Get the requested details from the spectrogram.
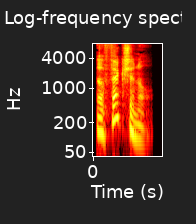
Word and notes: affectional: English; British English

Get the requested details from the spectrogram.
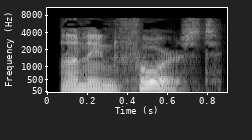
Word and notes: unenforced: British English

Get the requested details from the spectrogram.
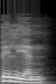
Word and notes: billion: British English

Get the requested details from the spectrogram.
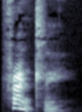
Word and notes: frankly: British English

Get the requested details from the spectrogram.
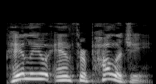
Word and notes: paleoanthropology: British English

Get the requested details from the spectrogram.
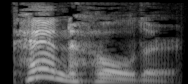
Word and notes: penholder: British English

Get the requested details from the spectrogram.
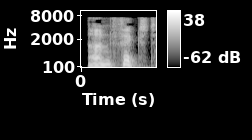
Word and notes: unfixed: British English

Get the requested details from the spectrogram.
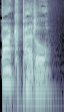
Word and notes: backpedal: British English

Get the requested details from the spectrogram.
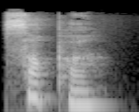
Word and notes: supper: British English

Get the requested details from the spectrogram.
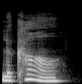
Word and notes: locale: British English

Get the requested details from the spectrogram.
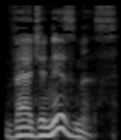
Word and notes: vaginismus: British English

